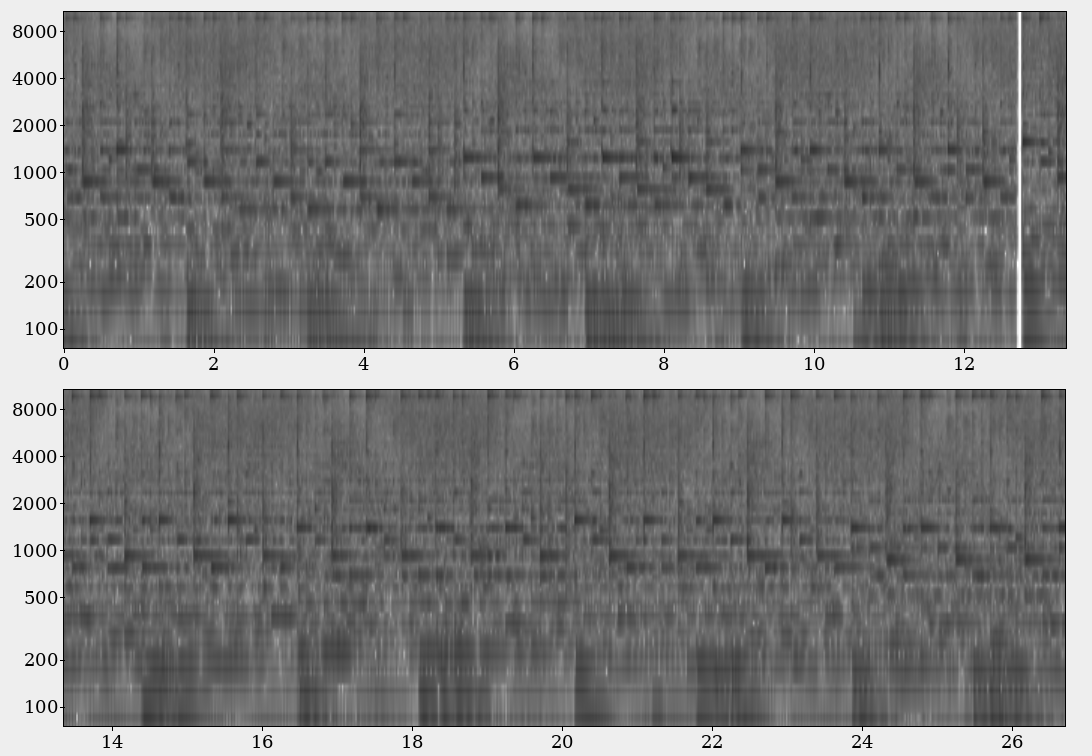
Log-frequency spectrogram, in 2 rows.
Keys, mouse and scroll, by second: 0.9-1.5 drag, 4.8-5.4 scroll up 1, 5.4 click, 6.5 scroll down 1, 6.9 click, 7.8 scroll down 1, 9.4-10.2 drag, 10.7 Tab, 12.9-13.6 drag, 16.0-16.6 scroll up 1, 16.9 click, 17.5-17.8 scroll down 1, 18.8 click, 19.4-19.7 scroll down 1, 22.0 click, 22.2-22.8 scroll down 1, 22.9 shift+a, 24.1 click, 24.4-25.4 typing, 24.4 scroll down 1, 25.1 click, 26.5 click.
